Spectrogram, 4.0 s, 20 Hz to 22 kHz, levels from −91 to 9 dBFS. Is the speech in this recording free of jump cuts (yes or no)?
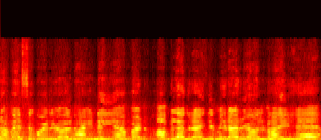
yes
